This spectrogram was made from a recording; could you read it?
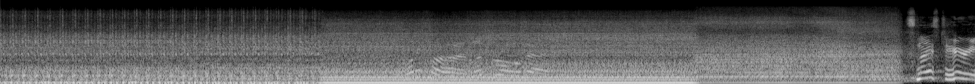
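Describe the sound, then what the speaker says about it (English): A boat engine idles loud and steady with a deep, even drone that shifts tone partway through before cutting off abruptly near the end, with a voice talking over it. "To hear an engine that's not ticking away"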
